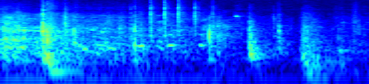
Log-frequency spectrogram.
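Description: Studio audience laughter dying away, under a run of quick, irregular sharp clicks and knocks from footsteps and a tray of glassware being carried off.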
